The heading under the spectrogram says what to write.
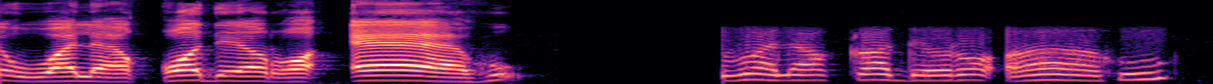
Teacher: وَلَقَدْ را جو ہے فل ماؤتھ ہوگا اور حمزہ جو ہے یہ لائٹ ہوگا، تو اسے پڑھیں گے وَلَقَدْ رَآهُ.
